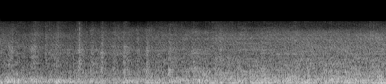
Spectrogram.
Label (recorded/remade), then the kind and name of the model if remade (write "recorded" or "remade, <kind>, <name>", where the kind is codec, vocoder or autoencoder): remade, codec, SNAC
